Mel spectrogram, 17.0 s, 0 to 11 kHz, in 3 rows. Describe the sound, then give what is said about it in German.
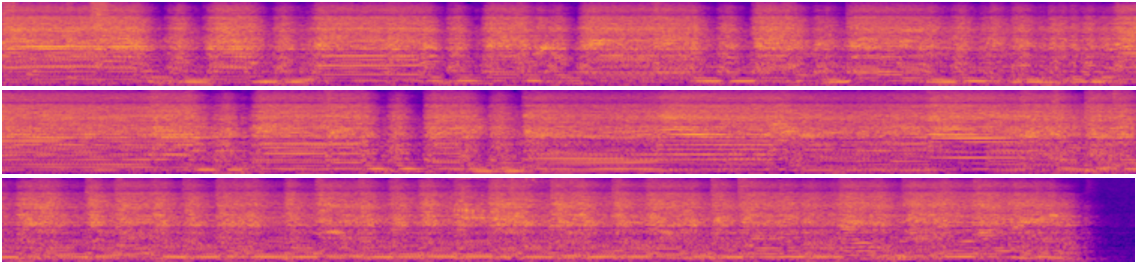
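A distorted electric guitar plays dense, sustained chords and riffs through a gritty, crunchy amp tone with the gain set to 5, a vintage sound, loud and continuous throughout before cutting off abruptly at the end, with no voices. “wie viel Gain hast du da drin? Ich habe jetzt auf 5”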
